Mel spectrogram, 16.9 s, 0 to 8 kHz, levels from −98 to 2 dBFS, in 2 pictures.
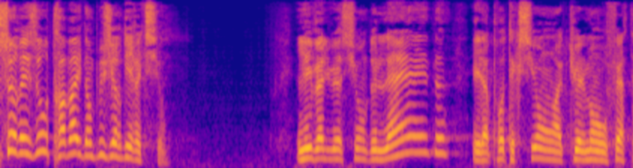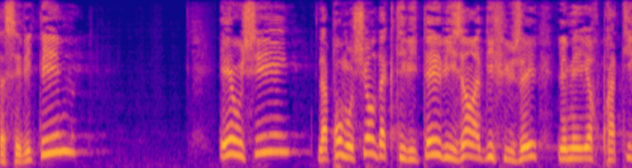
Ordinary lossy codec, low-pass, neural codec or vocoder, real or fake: none; none; codec, 16 kHz, 4 kbps, FreqCodec, larger model; fake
